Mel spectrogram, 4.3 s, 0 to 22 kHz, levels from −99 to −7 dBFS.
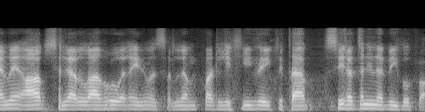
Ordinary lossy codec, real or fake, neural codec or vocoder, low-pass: none; fake; codec, 16 kHz, 0.5 kbps, FreqCodec, larger model; none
